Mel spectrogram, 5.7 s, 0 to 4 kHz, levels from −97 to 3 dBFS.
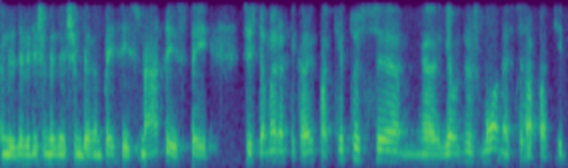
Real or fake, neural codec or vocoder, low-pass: real; none; 3.6 kHz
